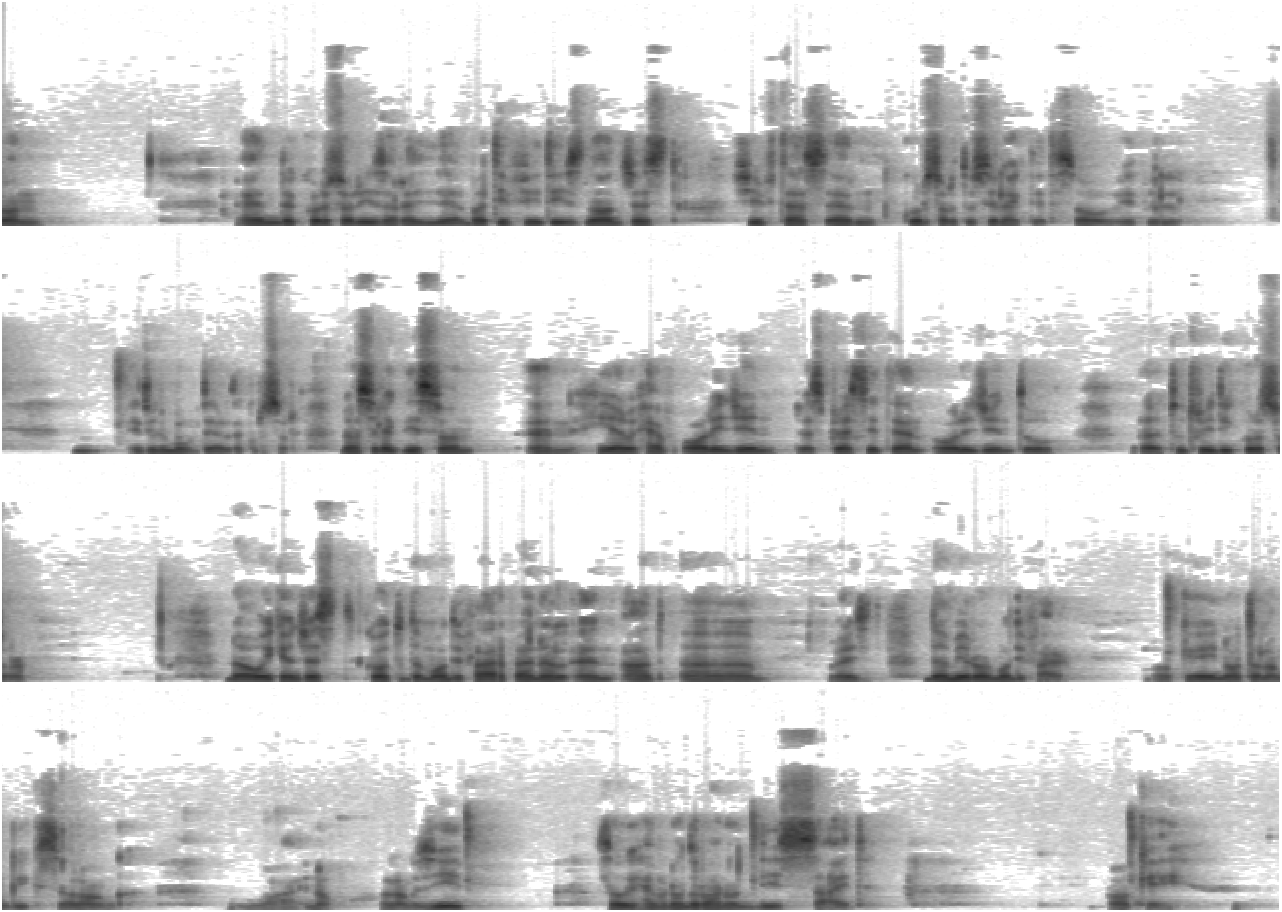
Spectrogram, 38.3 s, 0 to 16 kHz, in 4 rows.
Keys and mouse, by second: 5.3 shift+s, 11.9-19.0 drag, 21.8-26.3 drag, 28.0-29.3 middle drag, 29.3-34.5 drag, 34.5-37.3 middle drag.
